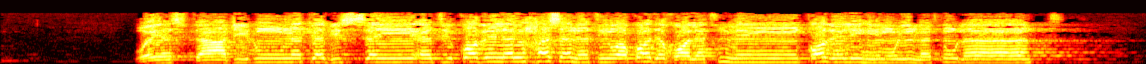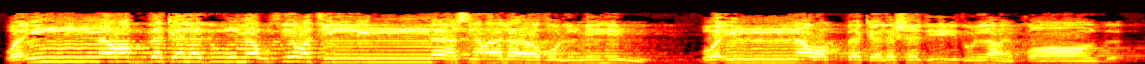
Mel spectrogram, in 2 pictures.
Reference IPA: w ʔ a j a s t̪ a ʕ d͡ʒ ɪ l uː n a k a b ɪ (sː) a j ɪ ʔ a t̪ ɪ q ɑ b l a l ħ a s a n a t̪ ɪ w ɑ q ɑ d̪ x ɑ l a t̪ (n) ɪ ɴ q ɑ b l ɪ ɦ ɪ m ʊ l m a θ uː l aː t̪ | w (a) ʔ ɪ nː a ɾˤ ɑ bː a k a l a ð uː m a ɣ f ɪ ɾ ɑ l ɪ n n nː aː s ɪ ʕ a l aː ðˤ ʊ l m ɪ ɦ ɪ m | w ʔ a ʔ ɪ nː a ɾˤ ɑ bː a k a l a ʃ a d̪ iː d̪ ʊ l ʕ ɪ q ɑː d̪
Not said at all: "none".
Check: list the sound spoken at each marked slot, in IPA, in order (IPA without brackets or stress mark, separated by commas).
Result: sː, m, a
